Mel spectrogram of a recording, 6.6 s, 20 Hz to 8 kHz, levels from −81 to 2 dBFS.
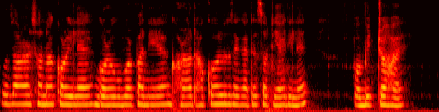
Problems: background sounds at intervals, background conversations at intervals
